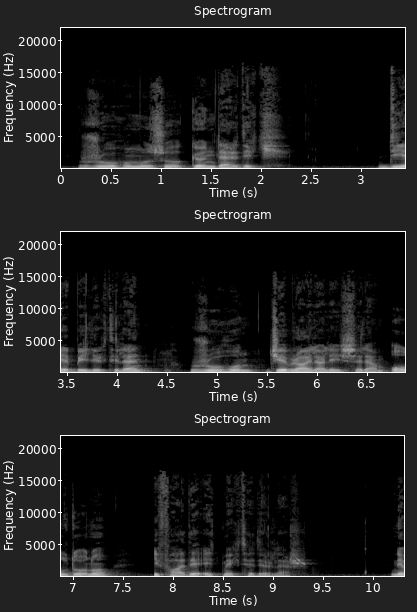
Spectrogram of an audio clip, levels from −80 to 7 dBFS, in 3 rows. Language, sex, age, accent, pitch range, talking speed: Turkish, male, 50-69, native, 85-125 Hz, 65 wpm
